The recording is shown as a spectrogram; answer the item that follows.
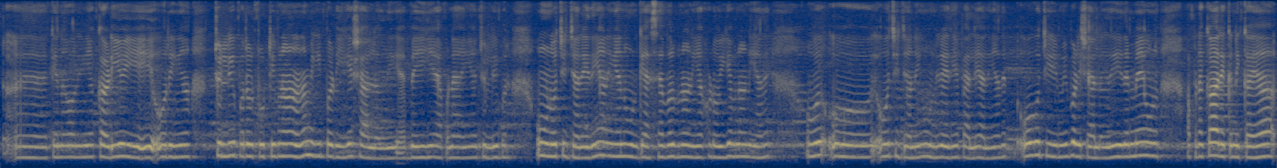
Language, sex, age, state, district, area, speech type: Dogri, female, 30-45, Jammu and Kashmir, Reasi, rural, spontaneous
